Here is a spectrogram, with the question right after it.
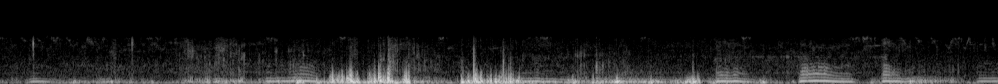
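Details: Dandie Dinmont Terrier mother Lady playing with her puppies and other dogs; repeated low harmonic growls and grumbles, rising and falling in short bursts with brief pauses, plus scuffling play noises.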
